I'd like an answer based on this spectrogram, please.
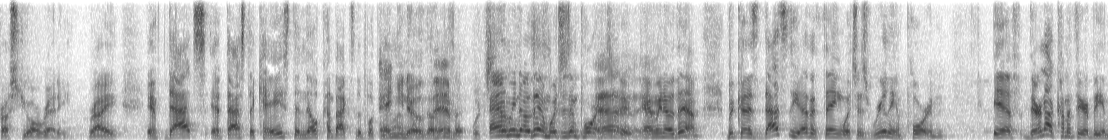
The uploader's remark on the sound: This week's episode is a recording of a Short Term Rental meetup that we hosted in Greenville, SC.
